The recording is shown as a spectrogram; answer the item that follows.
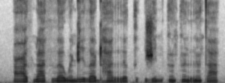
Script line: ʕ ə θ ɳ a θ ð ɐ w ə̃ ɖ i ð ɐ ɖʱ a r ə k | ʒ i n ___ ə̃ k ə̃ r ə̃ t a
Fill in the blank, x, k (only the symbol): k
